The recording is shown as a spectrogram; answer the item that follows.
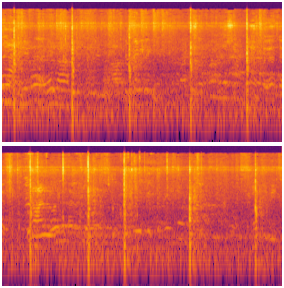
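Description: Basketball dribbled on a concrete court, bouncing about once a second, with players' voices in the background.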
